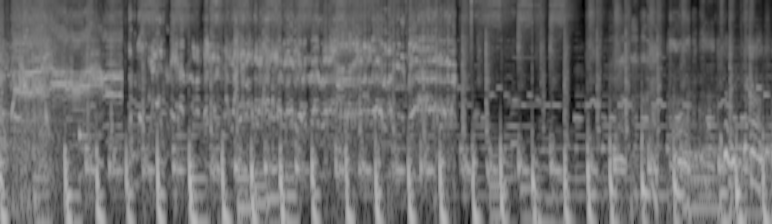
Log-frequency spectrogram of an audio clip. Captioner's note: gremlin noises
